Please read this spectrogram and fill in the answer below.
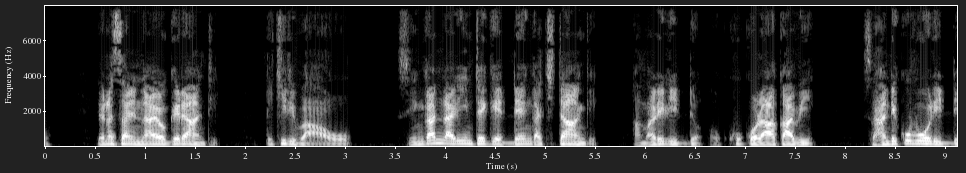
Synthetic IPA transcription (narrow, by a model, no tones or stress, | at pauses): jo̞nasaninajo̞ɡe̞ɾaːnti | te̞ciɾiβa̰ːwo̰ | siːŋɡanːalinte̞ɡe̞dːe̞ŋɡaci̥taːŋɡḛ | amaliɾidːeokukuko̞laːkaβi | sa̰ːndikuβuːlidːe̞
